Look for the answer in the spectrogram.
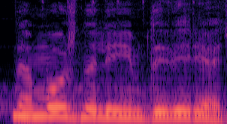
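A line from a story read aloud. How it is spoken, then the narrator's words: Sigh. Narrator (Russian): вздохнул кто-то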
